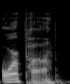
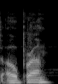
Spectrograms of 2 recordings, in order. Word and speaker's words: Orpah: of miraculous originally named orpa after a Biblical figure her name was frequently mispronounced as Oprah until that version stuck becoming the iconic name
